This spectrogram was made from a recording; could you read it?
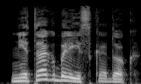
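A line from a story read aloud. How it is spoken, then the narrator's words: Calm. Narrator (Russian): спокойно сказала Венди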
